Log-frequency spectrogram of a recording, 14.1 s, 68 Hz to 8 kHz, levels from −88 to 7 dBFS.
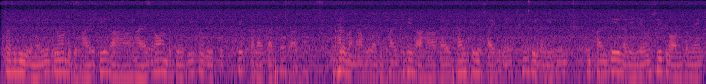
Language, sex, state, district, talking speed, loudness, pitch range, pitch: Hindi, male, Uttar Pradesh, Etah, 170 wpm, -35 LUFS, 105-130 Hz, 115 Hz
